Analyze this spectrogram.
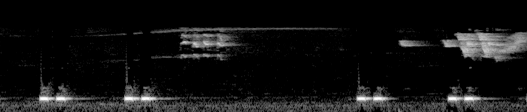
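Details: Low, mellow double hoots of an Oriental cuckoo, four paired notes spaced unevenly a second or more apart, with high thin chirps and a brief twittering burst from other birds.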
